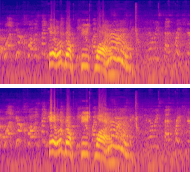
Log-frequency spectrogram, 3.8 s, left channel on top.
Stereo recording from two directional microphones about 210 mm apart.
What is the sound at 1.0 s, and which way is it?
Speech, 15° right (ahead or behind).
